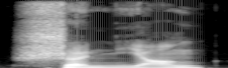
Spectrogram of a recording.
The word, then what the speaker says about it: Shenyang: in the Northeast which were the cities of Shenyang s-h-e-n-y-a-n-g jindrol j-i-n-z-h-o-u and Chong Chun c-h-a-n-g-c-h-u-n the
